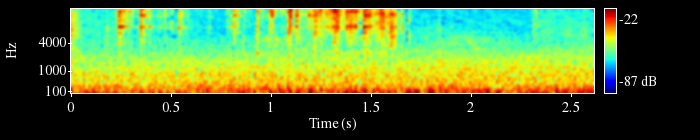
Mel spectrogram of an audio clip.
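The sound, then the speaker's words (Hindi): A bunch of keys jangles as they are handed over, with a quick run of bright metallic clinks for about a second and a half, fairly soft against a low background rumble, then settles into quiet. “अच्छा उन्हें चाबी दे दो।”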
